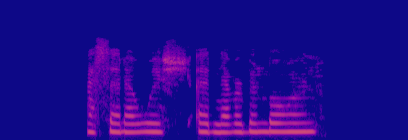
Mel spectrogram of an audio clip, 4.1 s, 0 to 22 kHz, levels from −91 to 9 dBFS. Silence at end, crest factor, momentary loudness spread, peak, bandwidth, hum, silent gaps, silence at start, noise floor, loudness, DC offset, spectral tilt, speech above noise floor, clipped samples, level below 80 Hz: 0.9 s; 16 dB; 8 LU; -32 dBFS; 7.2 kHz; none; none; 0.9 s; under -90 dBFS; -45 LUFS; under 0.1%; -2.5 dB/octave; over 46 dB; under 0.1%; under -90 dBFS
